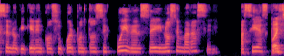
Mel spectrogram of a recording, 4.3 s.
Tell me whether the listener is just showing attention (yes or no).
no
